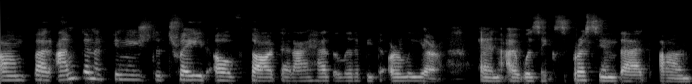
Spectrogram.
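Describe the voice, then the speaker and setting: A woman speaks at a moderate pace with a Romanian accent and lively intonation. The recording is very clean, with a silent background. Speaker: mental health advocate. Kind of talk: podcast interview.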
